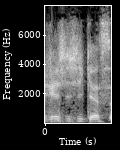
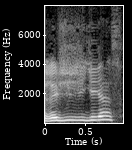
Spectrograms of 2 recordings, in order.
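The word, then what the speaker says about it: Regigigas: il y a une réforme sur la prononciation des Pokémon, ça se dit Régis Gigas.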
